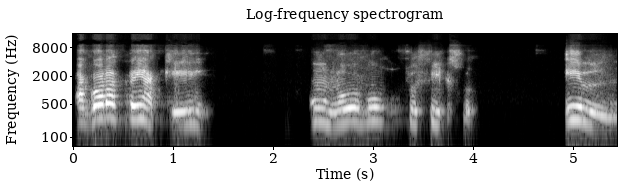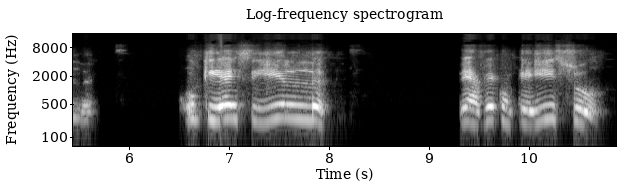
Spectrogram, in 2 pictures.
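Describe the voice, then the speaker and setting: A man's voice: high-pitched, lively intonation, very slow, pauses often. A man with a Brazilian Portuguese accent teaching a live class, explaining step by step, quizzing his students and joking with them. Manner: lightly teasing, joking with the class. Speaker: language teacher.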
